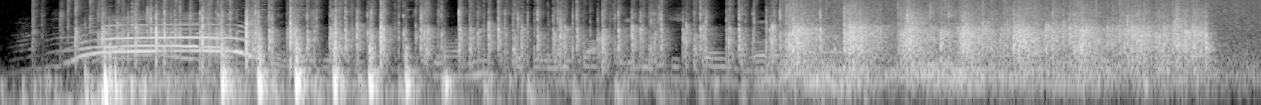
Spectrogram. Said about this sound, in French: Merci, merci, ils m'applaudissent.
